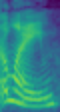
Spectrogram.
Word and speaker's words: Elaine: If I didn't know better, I'd swear Elaine, rhymes with pain, just pulled an A.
